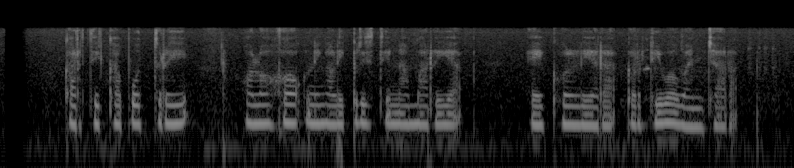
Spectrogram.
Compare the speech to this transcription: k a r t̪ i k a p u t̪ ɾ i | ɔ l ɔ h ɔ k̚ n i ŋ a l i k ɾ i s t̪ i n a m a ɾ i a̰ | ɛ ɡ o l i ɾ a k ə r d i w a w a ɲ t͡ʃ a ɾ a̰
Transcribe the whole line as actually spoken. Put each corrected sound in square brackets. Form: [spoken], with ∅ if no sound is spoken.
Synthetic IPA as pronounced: k a r t̪ i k a p u t̪ ɾ i | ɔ l ɔ h ɔ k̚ n i ŋ a l i k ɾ i s t̪ i n a m a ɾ i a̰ | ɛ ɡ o l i ɾ a k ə r d i w a w a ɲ t͡ʃ a ɾ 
